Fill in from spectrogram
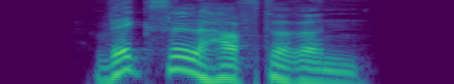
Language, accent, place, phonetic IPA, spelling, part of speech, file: German, Germany, Berlin, [ˈvɛksl̩haftəʁən], wechselhafteren, adjective, De-wechselhafteren.ogg
- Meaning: inflection of wechselhaft: 1. strong genitive masculine/neuter singular comparative degree 2. weak/mixed genitive/dative all-gender singular comparative degree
